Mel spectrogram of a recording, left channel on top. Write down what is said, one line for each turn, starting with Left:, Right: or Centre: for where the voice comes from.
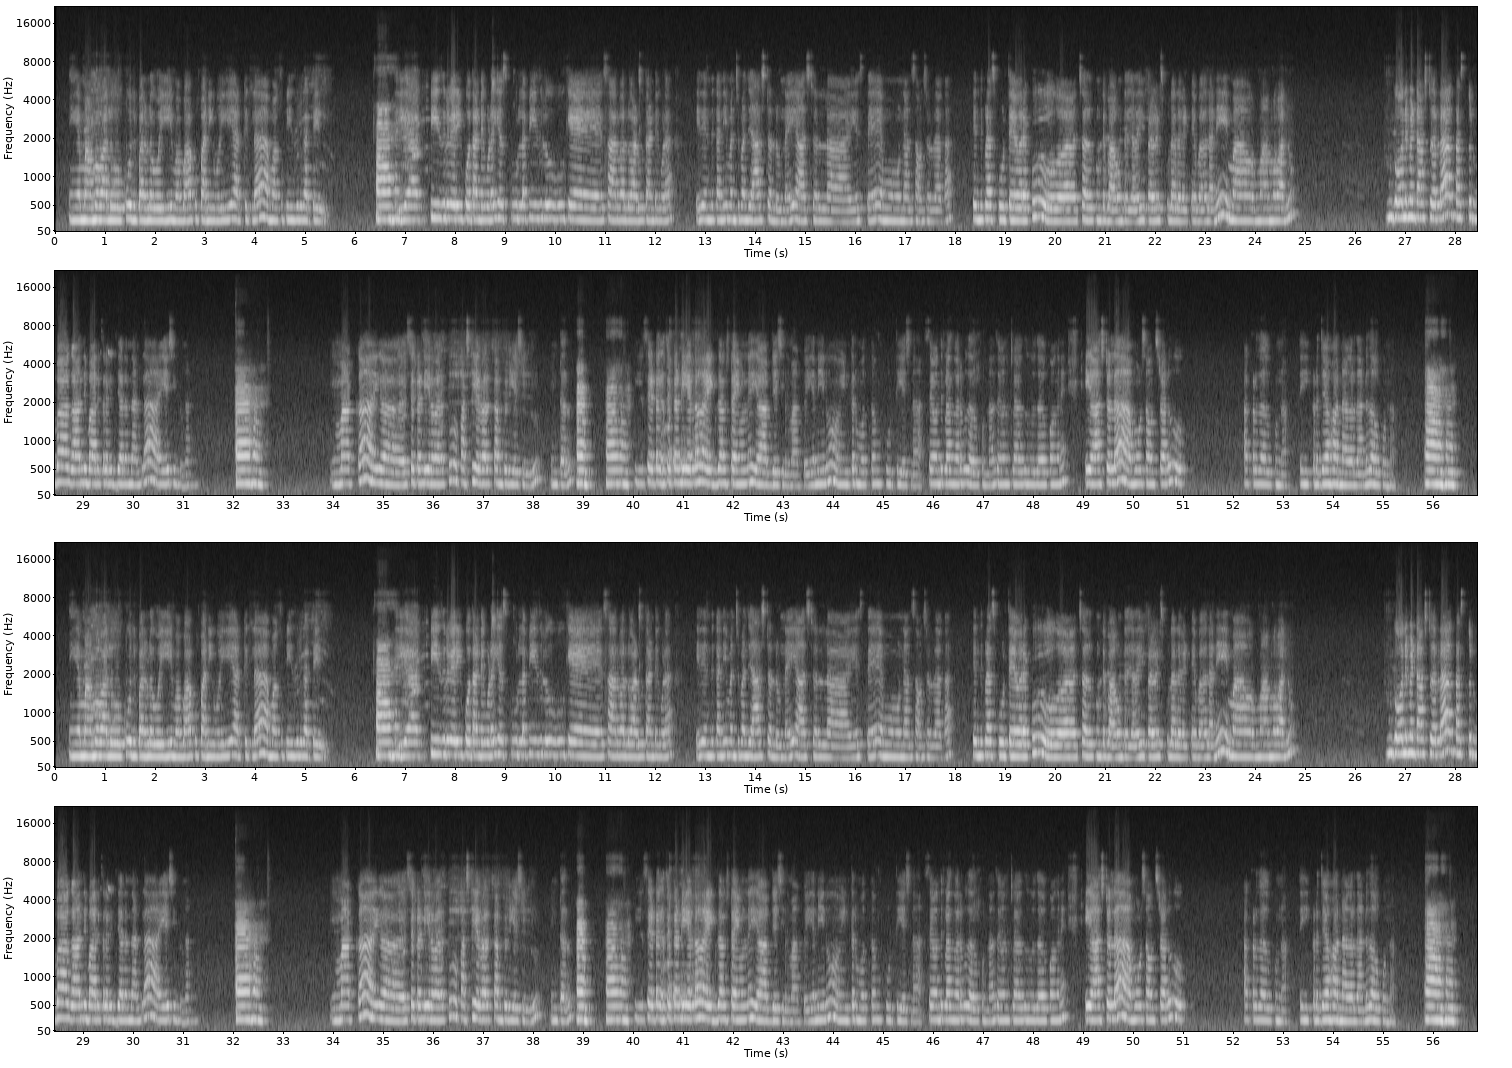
Right: ఇ మా అమ్మ వాళ్ళు కూలి పనులో పోయి మా బాపు పనికినికి పోయి అటి ఇట్లా మాకు ఫీజులు కట్టేది.
Centre: ఆహా
Right: ఇకా ఫీజు పెరిగిపోతాంటే కూడా ఇక స్కూల్ ఫీజులు ఊకే సార్ వాళ్ళు అడుగుతాంటే కూడా ఇది ఎందుకని మంచి మంచి హాస్టల్ ఉన్నాయి. హాస్టల్ వేస్తే మూడు నాలుగు సంవత్సరాల దాకా టెన్త్ క్లాస్ పూర్తయ్యే వరకు చదువుకుంటే బాగుంటది. కదా ఈ ప్రైవేట్ స్కూల్ అలా పెట్ ఎవ్వలని మా మా అమ్మ వాళ్ళు గవర్నమెంట్ హాస్టల్లా కస్తూర్బా గాంధీ బాలికల విద్యాలయం దాంట్లో వేసింట్రు నన్ను
Centre: ఆహా
Right: మా అక్క ఇగ సెకండ్ ఇయర్ వరకు, ఫస్ట్ ఇయర్ వరకు కంప్లీట్ చేసింది. వింటారు
Centre: ఆ ఆహా
Right: ఇ సేటాగ కండ్ ఇయర్ లో ఎగ్జామ్స్ టైములో ఇగ ఆఫ్ చేశింది మా అక్క. ఇగ నేను ఇంటర్ మొత్తం పూర్తి చేసిన, సెవెంత్ క్లాస్ వరకు చదువుకున్న సెవెంత్ క్లాస్ చదువు పోగానే ఈ హాస్టల్ మూడు సంవత్సరాలు అక్కడ చదువుకున్నా ఇక్కడ జవహార్ నగర్ దాంట్లో చదువుకున్న
Centre: ఆహా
